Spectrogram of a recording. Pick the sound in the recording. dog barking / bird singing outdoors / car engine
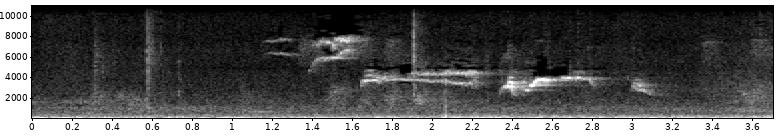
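bird singing outdoors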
